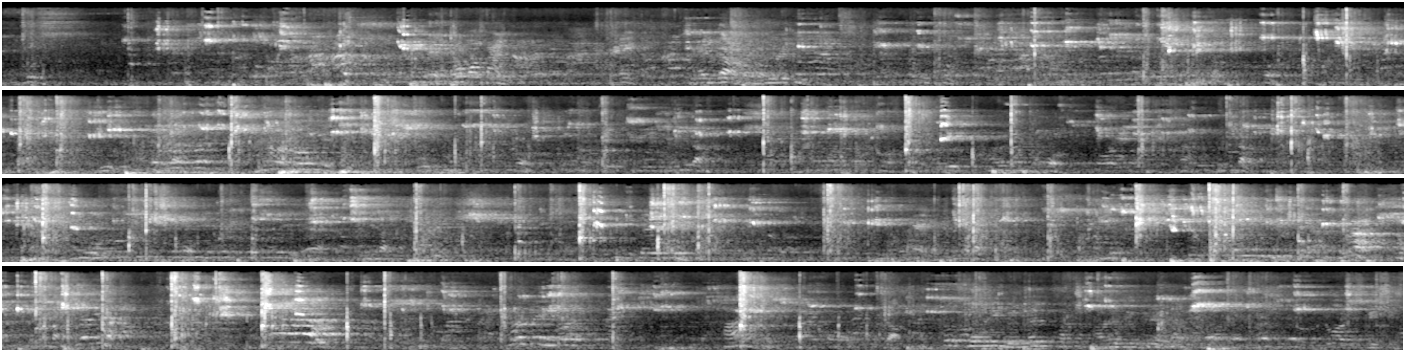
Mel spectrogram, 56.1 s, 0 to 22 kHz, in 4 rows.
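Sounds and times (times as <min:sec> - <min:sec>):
shoe squeaks on wooden floor: 0:01.2 - 0:04.6, 0:06.8 - 0:43.3, 0:43.9 - 0:56.0
rackets striking shuttlecock: 0:37.3 - 0:46.4.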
